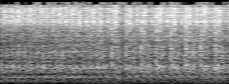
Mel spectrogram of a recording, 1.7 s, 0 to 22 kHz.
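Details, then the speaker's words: 2006 Honda Odyssey with a fast, loose clattering rattle over the idling engine that grows harsher as revs rise. Diagnosed as a timing belt needing immediate replacement; 50% chance the original part cures it, camshafts possibly damaged. "como ven mi gente ahí estaba el ruido cuando acelera viene más ruido de ahí suena más duro"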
